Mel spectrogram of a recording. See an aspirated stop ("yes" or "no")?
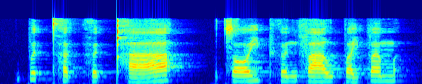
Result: yes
